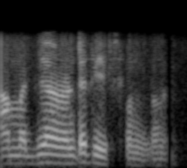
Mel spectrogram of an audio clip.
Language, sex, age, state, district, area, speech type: Telugu, male, 18-30, Andhra Pradesh, Visakhapatnam, rural, conversation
